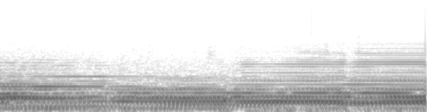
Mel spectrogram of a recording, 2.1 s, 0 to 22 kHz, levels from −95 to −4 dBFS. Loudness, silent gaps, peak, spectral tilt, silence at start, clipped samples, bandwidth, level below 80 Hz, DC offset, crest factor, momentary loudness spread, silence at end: -46 LUFS; none; -32 dBFS; -8.5 dB/octave; 0 s; under 0.1%; 9.4 kHz; -66 dBFS; under 0.1%; 12 dB; 4 LU; 0 s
